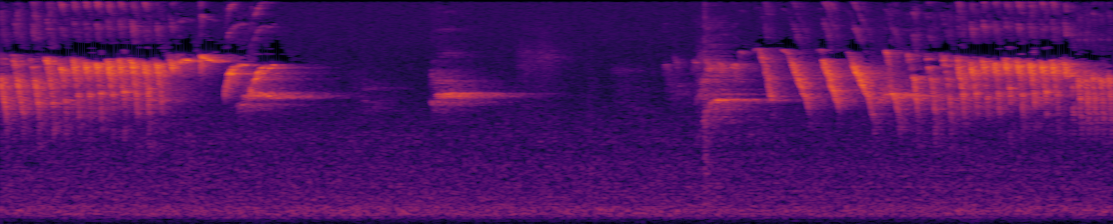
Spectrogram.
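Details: Morning song of a canary: rapid trilled sweeps, a pause with two short level whistles, then a renewed loud run of fast descending chirps and rolling trills.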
